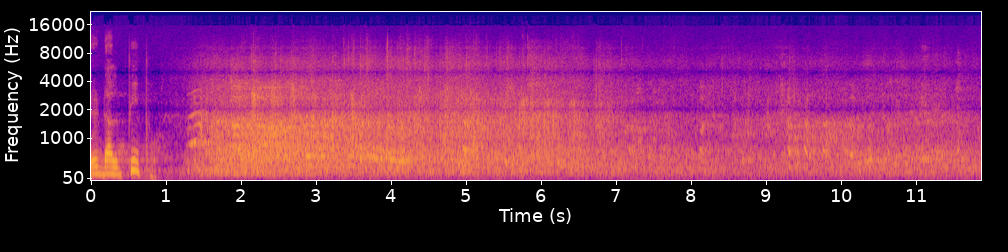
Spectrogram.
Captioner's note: laughter; clapping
